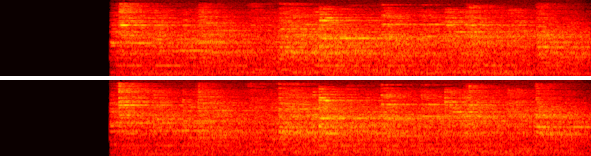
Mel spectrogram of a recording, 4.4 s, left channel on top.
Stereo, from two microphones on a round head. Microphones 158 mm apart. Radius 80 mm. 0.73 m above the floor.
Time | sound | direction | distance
0.8 | a chime | 55° right (ahead or behind) | 0.8 m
